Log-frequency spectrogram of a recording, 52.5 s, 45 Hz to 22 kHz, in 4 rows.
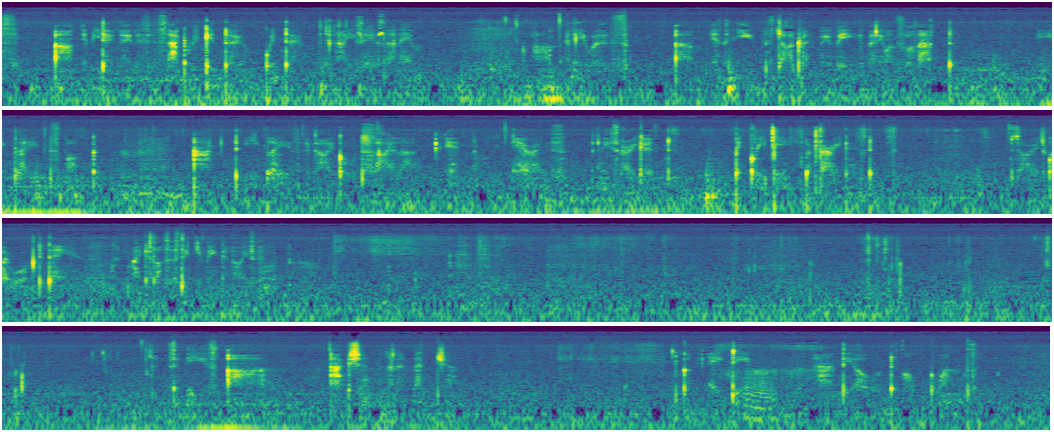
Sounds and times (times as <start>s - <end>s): Whispering: 0.0s - 5.2s, 6.5s - 12.0s, 12.9s - 14.4s, 15.5s - 21.6s, 22.2s - 24.3s, 25.7s - 31.3s, 41.2s - 42.8s, 43.4s - 45.1s, 47.1s - 51.6s.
